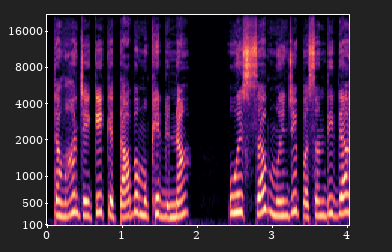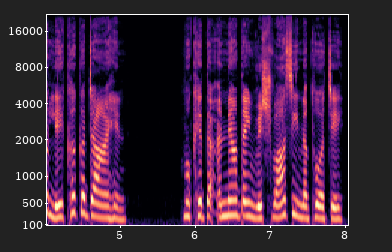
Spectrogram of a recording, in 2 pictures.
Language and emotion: Sindhi, surprised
